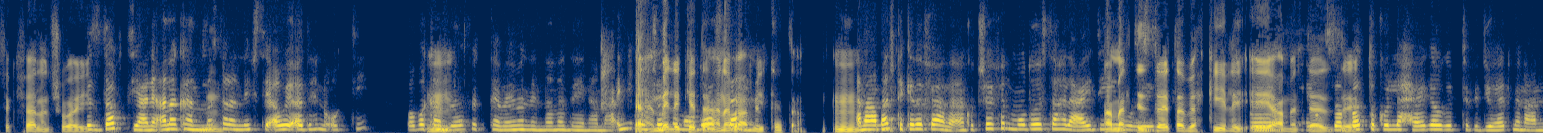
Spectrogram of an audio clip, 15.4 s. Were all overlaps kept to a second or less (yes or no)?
no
